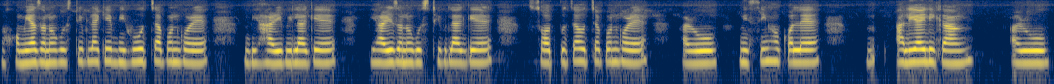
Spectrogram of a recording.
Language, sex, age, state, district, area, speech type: Assamese, female, 18-30, Assam, Dhemaji, rural, spontaneous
